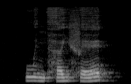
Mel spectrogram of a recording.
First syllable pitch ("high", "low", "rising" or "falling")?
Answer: low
